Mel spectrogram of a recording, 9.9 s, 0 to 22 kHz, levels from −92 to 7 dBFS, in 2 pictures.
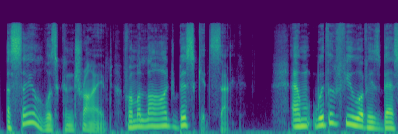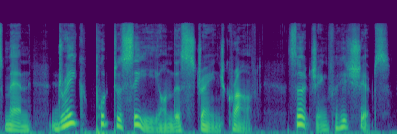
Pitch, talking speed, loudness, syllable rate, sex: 140 Hz, 175 wpm, -21 LUFS, 4.3 syllables/s, male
